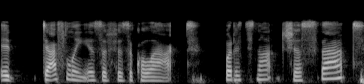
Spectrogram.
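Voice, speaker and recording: A woman speaks in a normal speaking voice with an American accent. Her pitch is medium, her pace moderate, with ordinary pitch variation. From US Texas. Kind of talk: casual interview chat.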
